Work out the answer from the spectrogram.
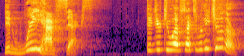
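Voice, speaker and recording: A man's voice: very high voice, huge pitch swings, moderate pace, pitched above the performer's own voice, exaggerated voice. A man voicing an anxious, easily flustered young male griffin in a story reading. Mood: panicked. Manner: dramatic, flustered.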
